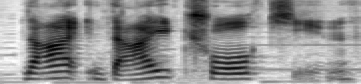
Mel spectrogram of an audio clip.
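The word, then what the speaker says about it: 大腸菌: Yeah, like dichokin, which I will write in chat. Dichokin. That's how you pronounce it.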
